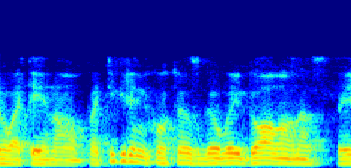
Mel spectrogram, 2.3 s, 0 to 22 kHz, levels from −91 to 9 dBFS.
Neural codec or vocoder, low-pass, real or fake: codec, 16 kHz, 4 kbps, FunCodec, trained on LibriTTS, 50 frames a second; 5.4 kHz; fake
